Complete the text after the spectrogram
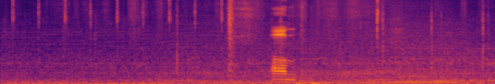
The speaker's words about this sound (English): Alright, I'm gonna wait around for this dump truck.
